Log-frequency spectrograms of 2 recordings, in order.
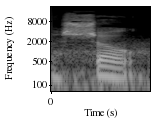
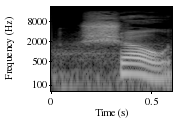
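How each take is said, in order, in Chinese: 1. 这个元音更扁平，圆唇程度更低。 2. 这个元音是圆唇的，而且是卷起来的。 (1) "它是比较偏平一点哈show" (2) "它不是这种卷的show"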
